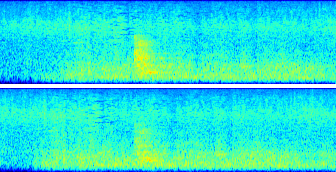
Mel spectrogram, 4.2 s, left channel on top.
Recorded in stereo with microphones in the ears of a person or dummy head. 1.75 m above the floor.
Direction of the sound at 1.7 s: 40° left (ahead or behind).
